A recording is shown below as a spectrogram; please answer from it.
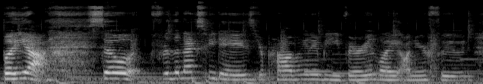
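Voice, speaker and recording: A woman's voice: on the high side, steady tone, normal speed. A woman chatting casually in an advice vlog, explaining things in a rambling, repetitive way. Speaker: vlogger, dental assistant. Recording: music playing behind the voice. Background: clear background music.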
